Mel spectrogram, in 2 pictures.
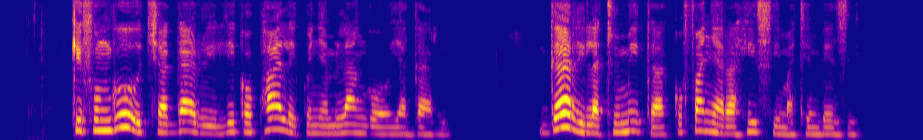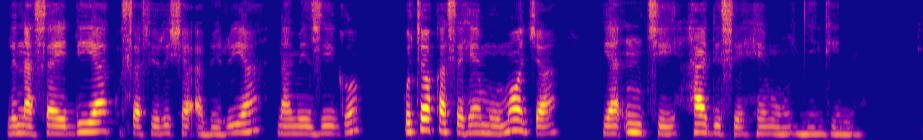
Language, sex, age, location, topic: Swahili, female, 36-49, Kisumu, finance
